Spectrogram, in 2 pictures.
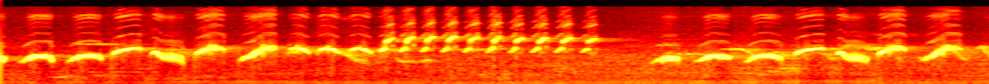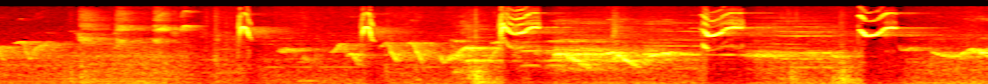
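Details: White-rumped shama in a high-excitement song with fill-in phrases: bouncing whistled loops and rapid high trills, then sharp down-slurred and abrupt squeaky notes.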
